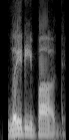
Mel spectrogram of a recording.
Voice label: "ladybug", American

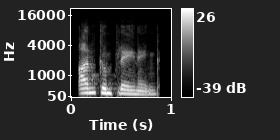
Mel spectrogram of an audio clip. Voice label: "Uncomplaining", Indian

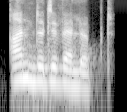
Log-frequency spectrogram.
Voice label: "Underdeveloped", Indian

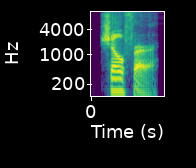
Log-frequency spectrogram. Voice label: "chauffeur", American

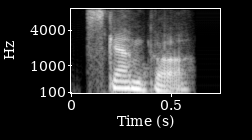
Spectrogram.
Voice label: "scamper", Indian

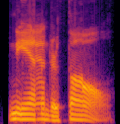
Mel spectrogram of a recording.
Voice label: "Neanderthal", American

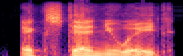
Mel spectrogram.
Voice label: "extenuate", American

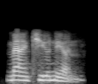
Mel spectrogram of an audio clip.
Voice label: "Mancunian", Indian

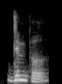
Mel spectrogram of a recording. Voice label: "dimple", Indian

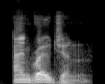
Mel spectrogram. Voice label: "androgen", British

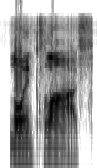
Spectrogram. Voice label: "loincloth", American

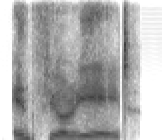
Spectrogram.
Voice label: "infuriate", Indian

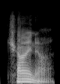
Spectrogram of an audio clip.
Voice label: "china", American

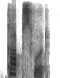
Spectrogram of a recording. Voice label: "copsewood", Indian

